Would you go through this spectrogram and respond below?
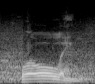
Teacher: rolling pin use a long o sound for row rolling and the L is between vowels so it's a light L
